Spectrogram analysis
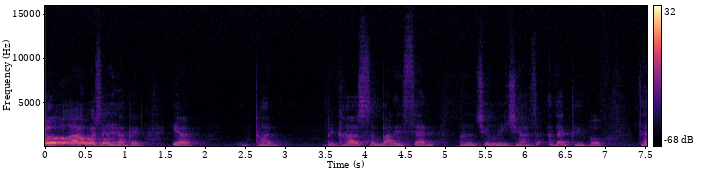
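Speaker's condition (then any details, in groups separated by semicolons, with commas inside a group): Cerebral palsy, mild; persists into adulthood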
